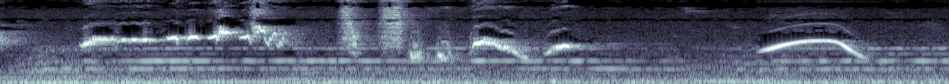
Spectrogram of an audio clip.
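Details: Fierce white-rumped shama song, the bird known as Murai Raja Rimba: a quavering whistled run rising in pitch, clustered clicks, a dipping slurred whistle, then a pure arched whistle rising and falling, over a faint steady hum.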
